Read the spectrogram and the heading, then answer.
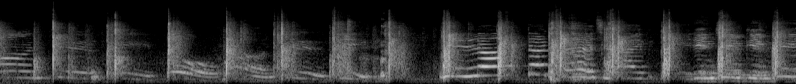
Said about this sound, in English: Okay, let's clap our hands.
